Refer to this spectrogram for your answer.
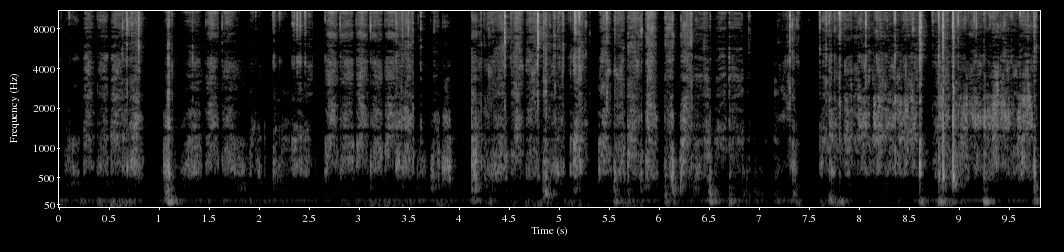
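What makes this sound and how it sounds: A cotton swab scrubs the gaps between the black plastic keys on the right side of a dirty laptop keyboard. The sound is a quiet, dry, scratchy rasp in irregular bursts with short pauses between strokes.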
